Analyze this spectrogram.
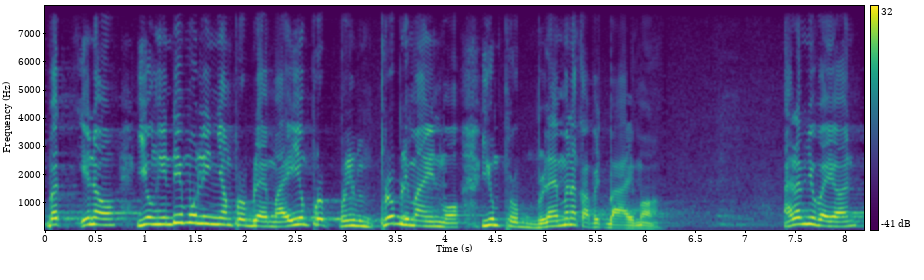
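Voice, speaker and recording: Noticeable background noise and audible room echo surround a man whose voice sits high in pitch. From Visayas, Philippines. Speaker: pastor. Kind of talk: sermon. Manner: halting, with repetitions and fillers.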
